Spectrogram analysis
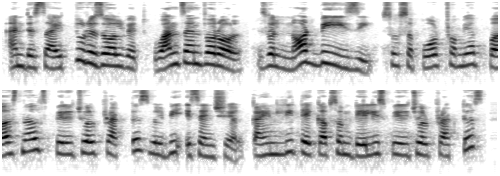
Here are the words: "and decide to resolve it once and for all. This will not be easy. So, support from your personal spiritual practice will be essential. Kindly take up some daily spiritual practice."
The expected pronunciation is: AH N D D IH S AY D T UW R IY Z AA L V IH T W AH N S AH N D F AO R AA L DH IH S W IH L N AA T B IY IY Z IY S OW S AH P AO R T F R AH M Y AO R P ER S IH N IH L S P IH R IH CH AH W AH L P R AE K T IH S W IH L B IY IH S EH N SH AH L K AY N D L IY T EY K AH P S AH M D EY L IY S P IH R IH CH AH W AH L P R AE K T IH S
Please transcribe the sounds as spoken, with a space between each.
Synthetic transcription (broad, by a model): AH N D D IH S AY D T UW R IY Z AA L V IH T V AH N S AH N D F AO R AA L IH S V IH L N AA T B IY IY Z IY S OW S AH P AO R T F R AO M Y AO R P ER S N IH L S P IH R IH CH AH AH L P R AE K T IH S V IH L B IY IH S EH N SH AH L K AY N D L IY T EY K AH P S AH M D EY L IY S P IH R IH CH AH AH L P R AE K T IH S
